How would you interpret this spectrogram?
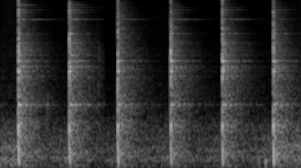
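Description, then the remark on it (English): Six sharp, ringing hammer blows on metal as a spatula is forged, striking at a steady, even rhythm, each with a bright metallic clang and brief decay, clear with no talking. “Just hammer it out. You gotta know what the metal's gonna do, what direction it's gonna go.”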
